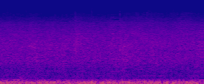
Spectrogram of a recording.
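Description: A steady low background hum, with no other sound standing out.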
